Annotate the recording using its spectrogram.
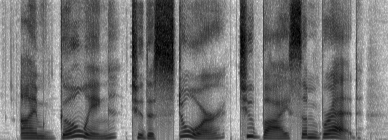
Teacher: We stress going store buy bread. The small words like to, 'the', and some are said more softly. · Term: sentence stress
